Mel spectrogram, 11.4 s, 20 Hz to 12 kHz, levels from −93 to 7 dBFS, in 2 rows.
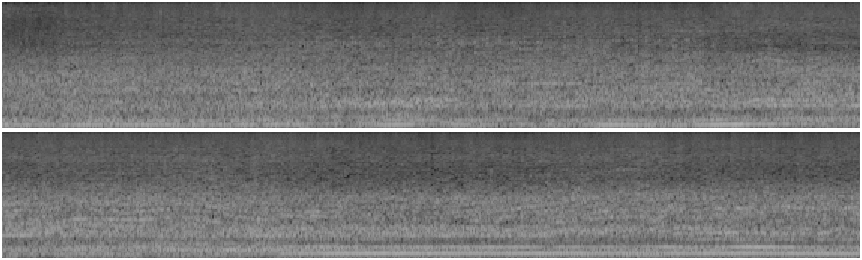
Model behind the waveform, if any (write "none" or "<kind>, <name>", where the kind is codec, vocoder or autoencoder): none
